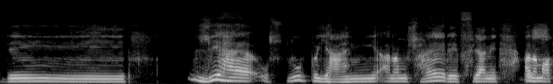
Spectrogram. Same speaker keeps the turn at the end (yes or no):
yes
